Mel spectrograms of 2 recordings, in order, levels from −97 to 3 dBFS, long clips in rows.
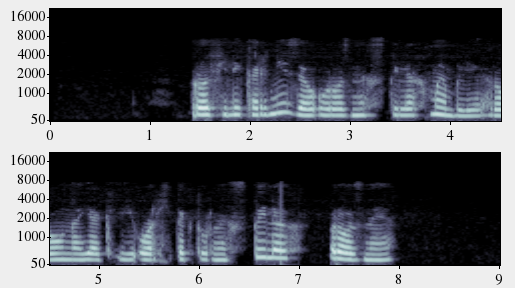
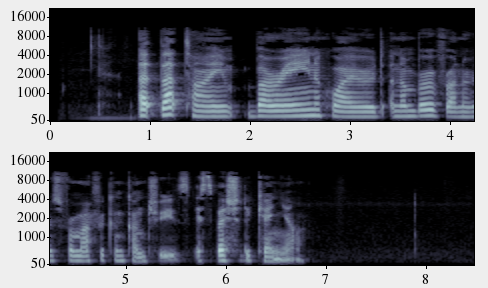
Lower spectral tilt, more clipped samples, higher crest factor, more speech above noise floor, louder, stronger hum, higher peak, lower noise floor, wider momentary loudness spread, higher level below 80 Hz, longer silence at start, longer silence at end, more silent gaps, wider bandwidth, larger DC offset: first, -9.5 dB/octave vs -3.5 dB/octave; neither; second, 18 dB vs 24 dB; first, 64 dB vs 48 dB; first, -19 LUFS vs -29 LUFS; neither; first, -2 dBFS vs -6 dBFS; first, -82 dBFS vs -77 dBFS; about the same, 10 LU vs 12 LU; first, -62 dBFS vs -84 dBFS; first, 1.4 s vs 0.85 s; second, 1.1 s vs 1.7 s; neither; second, 7.2 kHz vs 11.5 kHz; neither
